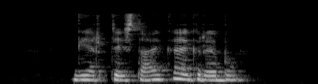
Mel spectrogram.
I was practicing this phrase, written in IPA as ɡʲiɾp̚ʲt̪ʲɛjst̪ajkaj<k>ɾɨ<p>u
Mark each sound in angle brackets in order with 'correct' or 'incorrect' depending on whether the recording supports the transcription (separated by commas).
incorrect, incorrect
